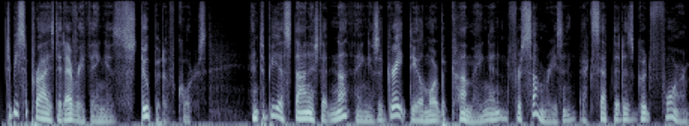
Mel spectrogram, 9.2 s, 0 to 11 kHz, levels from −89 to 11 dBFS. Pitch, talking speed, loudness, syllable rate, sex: 110 Hz, 190 wpm, -20 LUFS, 5.3 syllables/s, male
